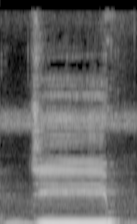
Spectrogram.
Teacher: زبان کا بیچ جب اوپر تالو کے درمیان سے لگے تو اس سے جیم ادا ہوتا ہے، جیسے کہ آپ کو اس نقشے میں نظر آ رہا ہے کہ زبان کا بیچ اوپر کے تالو سے لگا ہوا ہے۔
